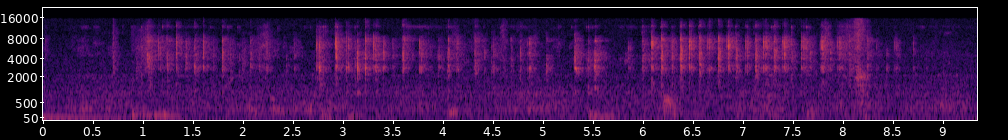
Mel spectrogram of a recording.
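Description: Thread rasps softly as it is wound and pulled tight close by.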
